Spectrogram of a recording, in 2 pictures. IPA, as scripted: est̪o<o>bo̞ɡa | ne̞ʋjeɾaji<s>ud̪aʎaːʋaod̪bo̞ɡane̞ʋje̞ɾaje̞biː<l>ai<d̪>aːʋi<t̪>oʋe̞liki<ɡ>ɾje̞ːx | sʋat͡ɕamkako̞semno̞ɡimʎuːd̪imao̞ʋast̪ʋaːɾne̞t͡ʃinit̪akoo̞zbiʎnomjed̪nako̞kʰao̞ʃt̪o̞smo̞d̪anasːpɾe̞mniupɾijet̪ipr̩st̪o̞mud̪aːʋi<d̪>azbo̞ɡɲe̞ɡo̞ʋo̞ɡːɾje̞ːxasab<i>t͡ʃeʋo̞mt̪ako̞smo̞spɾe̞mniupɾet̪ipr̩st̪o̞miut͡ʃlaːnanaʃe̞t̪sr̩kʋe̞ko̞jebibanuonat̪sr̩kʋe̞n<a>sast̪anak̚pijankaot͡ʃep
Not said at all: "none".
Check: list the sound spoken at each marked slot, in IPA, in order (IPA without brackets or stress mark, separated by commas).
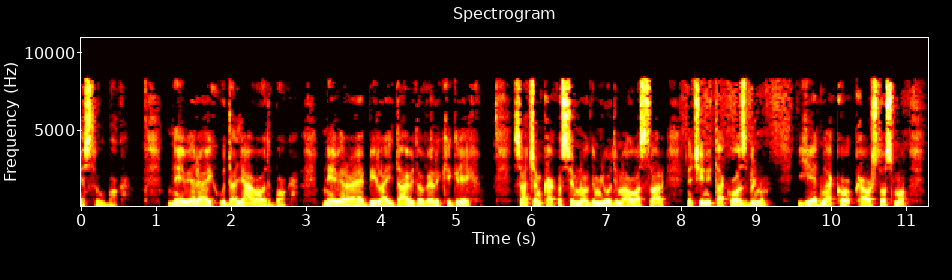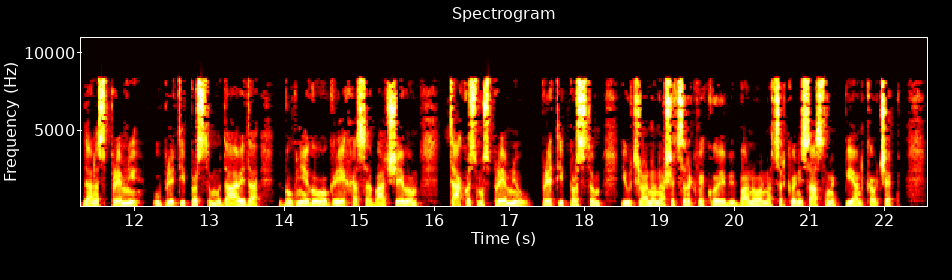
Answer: u, x, l, d̪, d̪, ɡ, d̪, a, i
